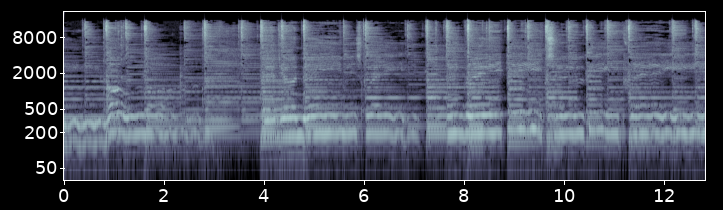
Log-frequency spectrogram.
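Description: Acoustic guitar strummed steadily while a man sings a slow worship chorus over it.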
